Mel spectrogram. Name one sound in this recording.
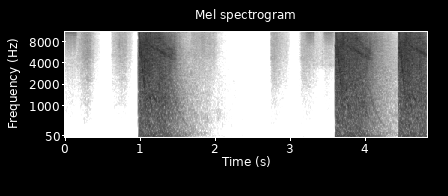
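A laser gun fires with loud blasts.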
